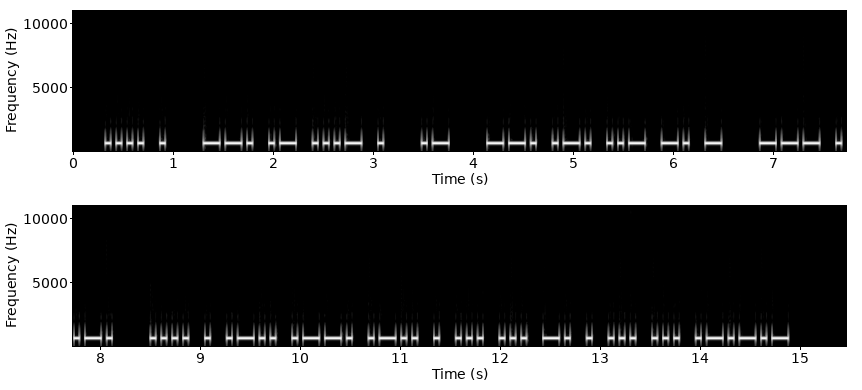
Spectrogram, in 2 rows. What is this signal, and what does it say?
Morse code, heard as a keyed tone, about 22 wpm, 700 Hz. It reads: HE GAVE A GRUNT OF HELPLESSNESS.
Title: A Sound Of Thunder 22wpm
